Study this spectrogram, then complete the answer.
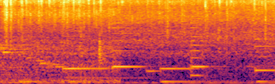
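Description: Fritters bound with egg sizzle as they brown in oil in a pan, a steady crackling patter close by, with a few faint tonal hums over it.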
